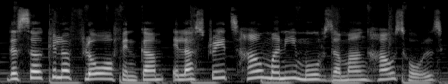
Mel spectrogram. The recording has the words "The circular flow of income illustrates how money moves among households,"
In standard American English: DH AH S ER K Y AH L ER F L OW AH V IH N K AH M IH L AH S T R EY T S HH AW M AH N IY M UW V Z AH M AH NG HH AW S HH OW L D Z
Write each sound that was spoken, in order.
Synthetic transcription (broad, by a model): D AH S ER K Y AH L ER F L OW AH F IH N K AH M IH L AH S T R EY T S HH AW M AH N IY M UW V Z AH M AH NG HH AW S HH OW L D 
